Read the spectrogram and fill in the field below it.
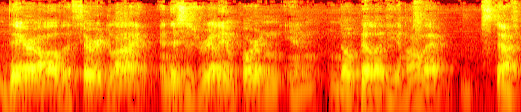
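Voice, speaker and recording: A man's medium-pitched voice, with intonation that stays fairly level, carries audible room echo. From Santa Barbara, California, after early childhood in France and Spain. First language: Spanish. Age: 90s. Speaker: retired bush pilot. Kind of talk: casual storytelling interview. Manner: halting, with frequent restarts.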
